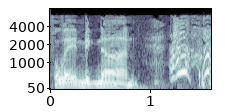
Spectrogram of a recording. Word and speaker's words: filet mignon: how about tenderly aged filet mignon? Dick, you're an asshole. You don't say. How do you say it? Mignon? Filet mignon. That's how you say it.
